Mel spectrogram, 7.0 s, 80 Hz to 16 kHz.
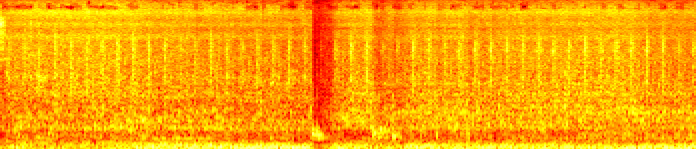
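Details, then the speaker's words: Neglected 1984 Ford F-250 351W V8 that had been very boggy and would not rev: now a deep, lumpy, even burble at idle through a loud exhaust, running on all eight cylinders. Normal idle. "now as youall may remember this truck was extremely boggy and would not Riv up well let's just listen to it for a second that 351 W running on all"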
